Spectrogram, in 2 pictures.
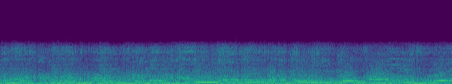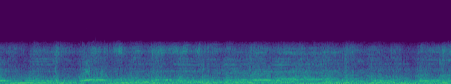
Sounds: music of latin america, music

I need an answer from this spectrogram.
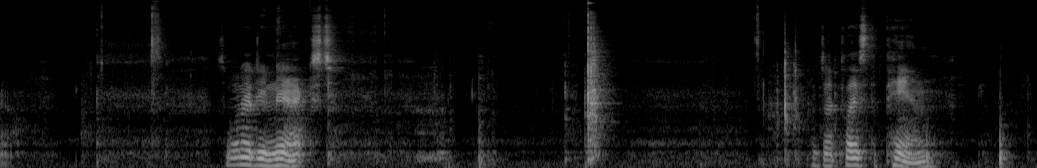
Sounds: speech

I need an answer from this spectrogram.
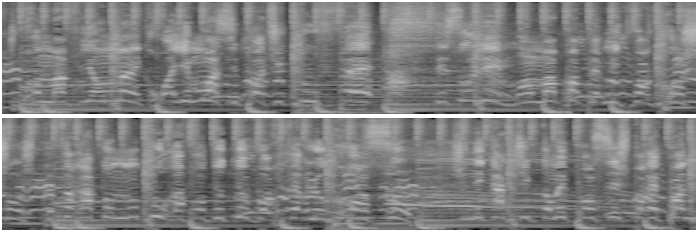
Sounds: music

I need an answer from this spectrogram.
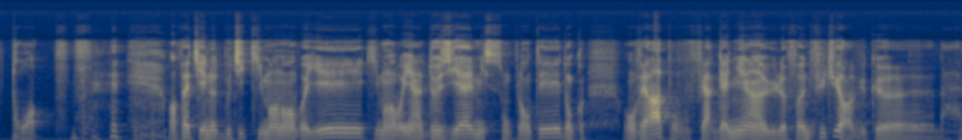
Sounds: speech

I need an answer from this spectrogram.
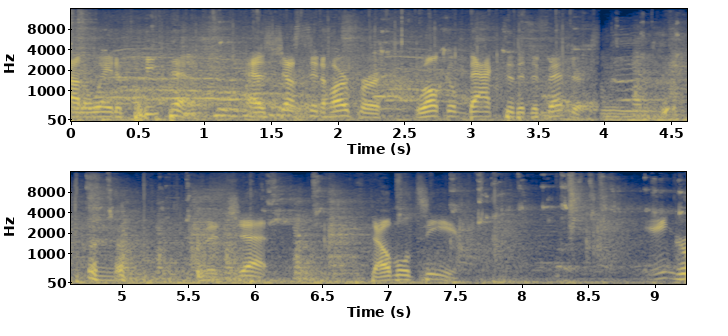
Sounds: speech

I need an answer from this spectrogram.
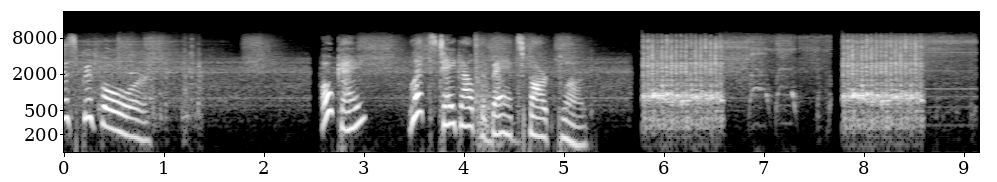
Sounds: inside a small room, speech, tools

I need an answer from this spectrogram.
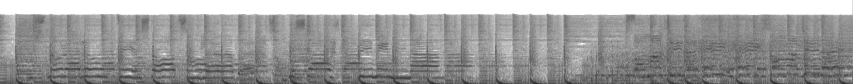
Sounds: techno, music, electronic music

